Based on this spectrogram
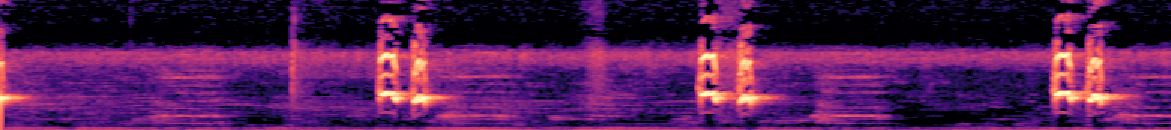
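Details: Young sooty-headed bulbul in basic training as a 'pikat cengkram' lure bird. Three pairs of sharp, bright chirps at roughly two-second gaps, each pair a quick double note, over a low steady hum.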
